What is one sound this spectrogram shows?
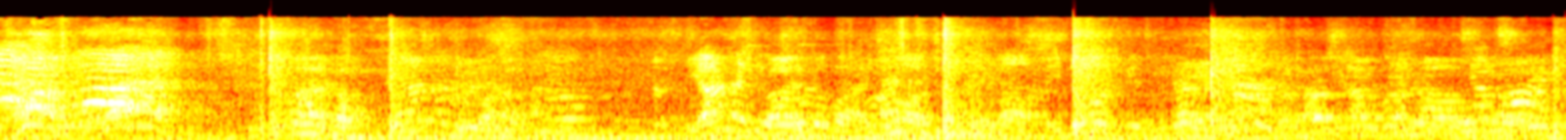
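Young people talk and call out nearby, with some shouting.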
